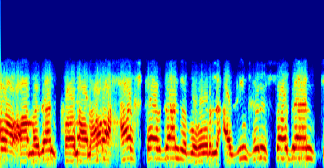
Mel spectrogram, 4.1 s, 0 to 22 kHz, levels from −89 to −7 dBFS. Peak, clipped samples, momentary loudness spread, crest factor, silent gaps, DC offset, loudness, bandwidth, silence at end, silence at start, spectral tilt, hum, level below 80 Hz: -2 dBFS; under 0.1%; 4 LU; 10 dB; none; under 0.1%; -11 LUFS; 4.9 kHz; 0.15 s; 0 s; -9 dB/octave; none; -54 dBFS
